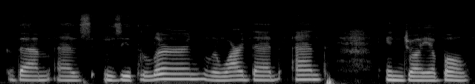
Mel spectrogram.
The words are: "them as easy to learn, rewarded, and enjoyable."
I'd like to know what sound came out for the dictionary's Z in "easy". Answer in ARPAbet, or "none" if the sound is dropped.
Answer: Z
